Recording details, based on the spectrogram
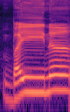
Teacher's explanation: بین، یا لین ہے، جزم والی یا، پیچھے با پہ زبر، نرمی سے پڑھیں گے بغیر کھینچے، لمبا نہیں کریں گے، نون کی زبر کو لمبا ہونے سے بچائیں گے۔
